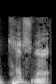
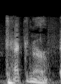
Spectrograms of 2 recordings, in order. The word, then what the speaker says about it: Koechner: Ketchner, and I guess he got a little pissy about it. So we're going to Keckner.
